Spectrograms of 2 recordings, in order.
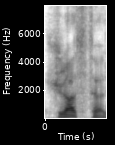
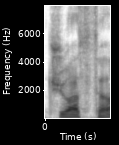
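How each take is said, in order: The two takes are said the same way.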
